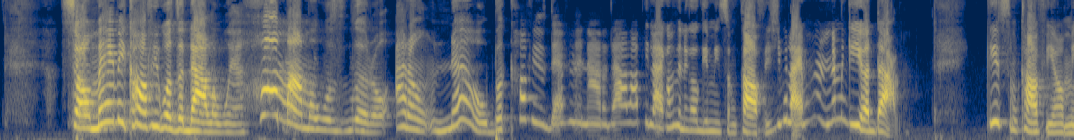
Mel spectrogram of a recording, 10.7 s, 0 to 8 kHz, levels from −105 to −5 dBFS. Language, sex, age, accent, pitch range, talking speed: English, female, 20-39, American, 185-285 Hz, 270 wpm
